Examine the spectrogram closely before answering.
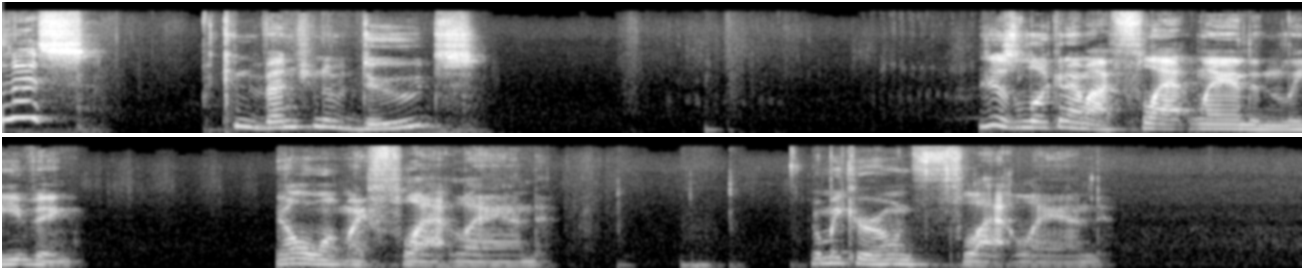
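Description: A young man talks calmly into a close microphone, in bursts with pauses.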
